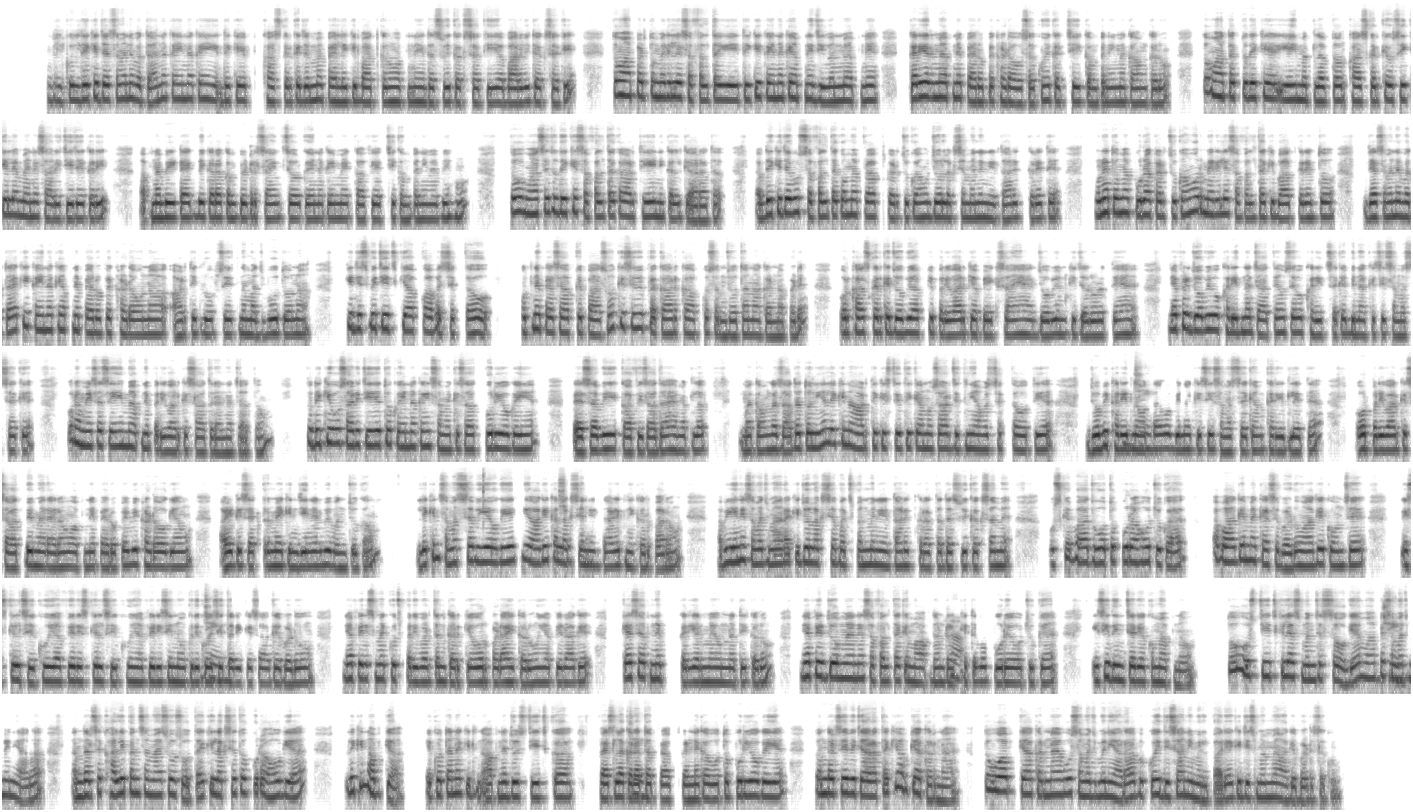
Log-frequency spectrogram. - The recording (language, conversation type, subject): Hindi, advice, बड़े लक्ष्य हासिल करने के बाद मुझे खालीपन और दिशा की कमी क्यों महसूस होती है?
- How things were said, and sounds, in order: in English: "करियर"; in English: "आईटी सेक्टर"; in English: "इंजीनियर"; tapping; in English: "स्किल"; in English: "स्किल"; in English: "करियर"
